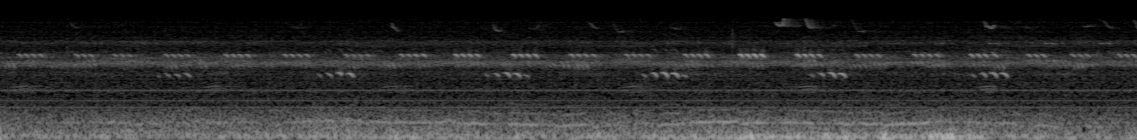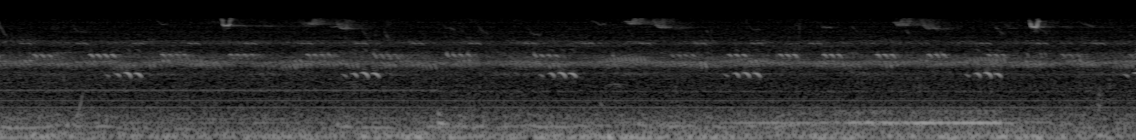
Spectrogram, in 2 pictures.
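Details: Insects chirping at Gowrie dam waterhole on Djuma Game Reserve, Sabi Sand Wildtuin, South Africa: short pulsed high chirps repeated steadily around three per second, with a continuous higher trill and faint low rumbling background noise.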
